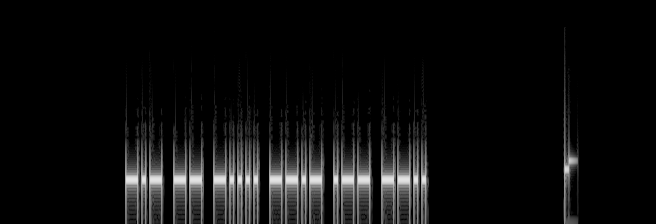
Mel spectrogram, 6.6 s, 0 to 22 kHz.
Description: Morse code, heard as a keyed tone, about 30 wpm, 700 Hz. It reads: KM6QWZ
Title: USA Call Signs Repeated 2x 30wpm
